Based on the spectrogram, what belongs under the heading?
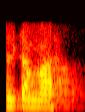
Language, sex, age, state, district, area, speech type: Gujarati, male, 45-60, Gujarat, Mehsana, rural, conversation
